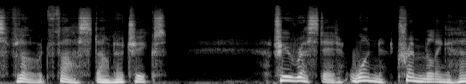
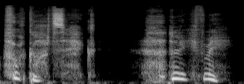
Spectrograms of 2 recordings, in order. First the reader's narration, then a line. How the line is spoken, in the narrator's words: she said, faintly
